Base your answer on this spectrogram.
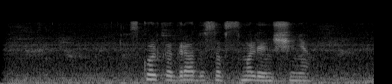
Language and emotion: Russian, neutral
